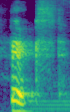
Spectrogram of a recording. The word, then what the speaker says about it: fixed: And the pronunciation is fixed. The ED is pronounced as a T.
